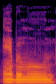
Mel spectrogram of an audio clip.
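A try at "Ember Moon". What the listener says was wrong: Ember. You said Amber.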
